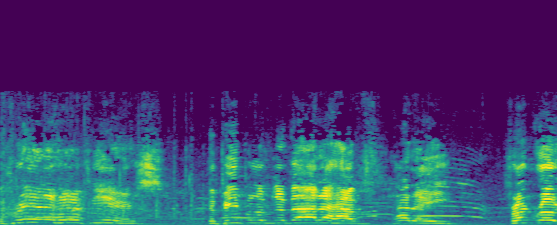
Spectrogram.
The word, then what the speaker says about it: Nevada: And you always have to say it correctly. Nevada.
